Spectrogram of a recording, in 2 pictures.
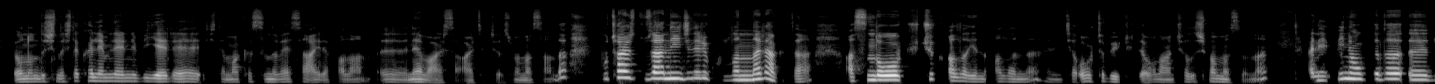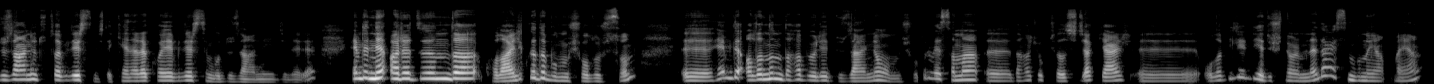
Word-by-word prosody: onun 135 +2 -8
dışında, 140 0 -10
işte, 145 +5 -13
kalemlerini 155 -3 -8
bir 150 - -14
yere, 135 -2 -5
işte, 120 - -24
makasını 120 +1 -15
vs. - - -19 0.4
falan, - - -19
ııı, 115 -2 -15
ne 120 0 -7
varsa - - -14
artık - - -20
çalışma - - -24
masanda. 105 - -14 0.3
Bu 265 - -12
tarz 310 +2 +6
düzenleyicileri 275 +2 +4
kullanarak 210 +5 0
da - - -11 0.3
aslında 210 0 +3
o 210 0 +11
küçük 245 +2 -9
alayın 140 -6 -7
alanı, 130 - -16
hani, 115 -3 -27
ça - - -17
orta 145 +1 -12
büyüklükte 125 -2 -13
olan 110 -1 -14
çalışma 140 - -14
masanı, 120 -5 -15 0.4
hani, 190 +1 -5
bir 260 - +1
noktada, 255 -1 +3
ııı, 215 -2 -1
düzenli 225 +3 -1
tutabilirsin. 210 -7 -1
İşte, 125 - -18
kenara 165 +1 -4
koyabilirsin 180 -2 -5
bu 135 0 -15
düzenleyicileri. 120 - -16 0.3
Hem 270 0 +2
de 280 -2 +9
ne 295 +4 +11
aradığında 270 +1 +5
kolaylıkla 170 - 0
da 285 -8 -1
bulmuş 170 -3 -11
olursun. 150 - -8 0.5
Eee, 175 0 -3
hem 290 +2 -5
de 305 - +1
alanın 235 +4 0
daha 215 0 -8
böyle 190 -2 -7
düzenli 150 +4 -7
olmuş 140 -9 -12
olur 295 -2 -20
ve 260 - -6
sana, 215 -2 -2
ııı, 160 -1 -11
daha 190 +4 -16
çok 205 -1 -18
çalışacak 160 +5 -8
yer, 180 +3 -2
eee, 150 0 -16
olabilir 275 - -13
diye 220 -7 -5
düşünüyorum. 170 -2 -12
Ne 190 - -6
dersin 345 - -8
bunu 175 -1 -11
yapmaya? 160 - -13
180 Hz, 160 wpm, -21 LUFS, 140-235 Hz, 0.5 s, o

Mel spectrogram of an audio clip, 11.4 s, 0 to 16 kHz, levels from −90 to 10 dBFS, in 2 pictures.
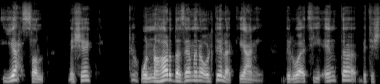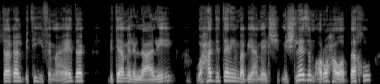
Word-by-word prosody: يحصل 200 - +4 0.4
مشاكل، 185 0 -3 0.7
والنهاردة 145 +10 +5
زي 175 +5 +2
ما 180 - -1
أنا 180 - 0
قُلت 140 +8 -2
لَك، 195 -9 0
يعني 110 -9 -1 0.3
دلوقتي 130 +2 -1
أنت 185 +3 -2
بتشتغل 145 +2 -1
بتيجي 145 -5 -12
في - - -8
ميعادك، 155 +11 0 0.3
بتعمل 135 -2 +1
اللي 110 -1 -1
عليك 120 - -3 0.3
وحد 170 -1 0
تاني 165 -2 +1
ما - - +1
بيعملش، 115 -2 -5
مش 125 +7 -4
لازم 210 +1 +1
أروح - - +2
أوبّخه 195 - +2
155 Hz, 135 wpm, -23 LUFS, 130-185 Hz, 0.7 s, والنهاردة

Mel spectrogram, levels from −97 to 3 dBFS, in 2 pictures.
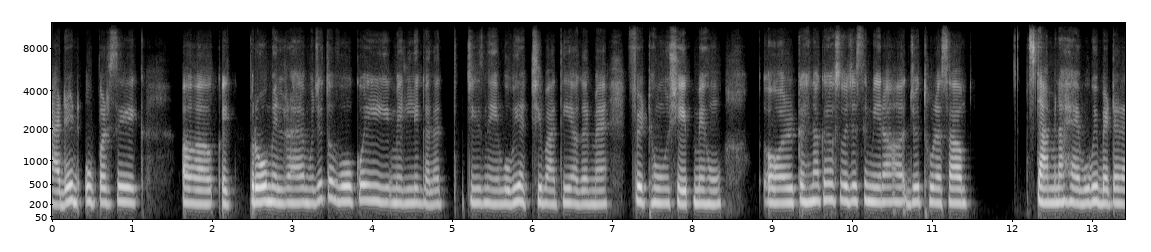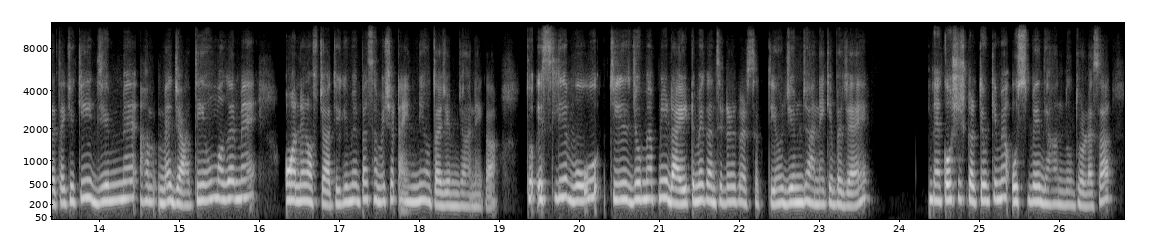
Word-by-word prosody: Added 215 +4 +3
ऊपर 225 -2 0
से 225 +2 +2
एक 220 0 -5 0.5
अ, 205 -2 +1
एक 195 -1 -2 0.2
प्रो 230 0 +8
मिल 220 -2 +3
रहा 215 -1 -1
है 215 - -1
मुझे 215 +3 -2
तो 285 - +1
वो 235 -2 +4
कोई 245 -2 +1
मेरे 215 -1 -2
लिए 215 +1 -1
गलत 200 0 -5 0.3
चीज़ 215 -2 -2
नहीं 210 -1 -1
है। 200 - -3
वो 205 0 0
भी 225 - +3
अच्छी 225 0 -1
बात 200 -1 -4
ही 215 - +2
है 210 - -2
अगर 200 0 -2
मैं 200 0 -3 0.3
फिट 225 -3 +3
हूँ, 215 -1 +1
शेप 205 -2 +1
में 205 0 +1
हूँ। 200 0 -1 0.5
और 215 0 +2
कहीं 230 -2 +3
न 240 0 +3
कहीं 255 +1 0
उस 250 0 -3
वजह 240 0 +2
से 240 +1 -3
मेरा 230 0 +1
जो 225 +1 +1
थोड़ा-सा 215 -1 +2 0.9
स्टैमिना 220 -2 +4
है 225 -2 +1
वो 210 +1 +1
भी 230 +1 +5
बेटर 210 0 +1
रहता 205 0 -1
है। - - -3
क्योंकि 260 +6 -1
जिम 235 +3 +2
में 275 +1 0
हम 235 -1 -3
मैं 230 +3 +2
जाती 200 +4 -1
हूँ 255 +2 -1
मगर 275 0 +1
मैं 290 - -4 0.4
ऑन 255 -1 +5
एंड 245 0 +2
ऑफ 230 0 -2
जाती 200 -1 -3
हूँ - - -3
क्योंकि 225 - -1
मेरे 245 -1 0
पास 265 +1 -5
हमेशा 235 +1 -2
टाइम 235 -2 -1
नहीं 240 +2 +2
होता 210 -6 -1
जिम 180 0 -3
जाने 170 -1 -8
का। - - -10 0.4
तो 275 -1 -3
इसलिए 275 +3 0
वो 240 +3 +1
चीज़ 260 -2 +1
जो 265 +3 +2
मैं 265 +1 +2
अपनी 280 +1 -1
डाइट 210 0 +3
में 245 +1 +2
कंसीडर 230 -1 -1
कर 225 -2 -4
सकती 205 0 -8
हूँ 210 +2 0
जिम 220 +2 +3
जाने 205 -4 -1
के 215 0 -4
बजाय 180 +7 -3 0.8
मैं 250 -1 +1
कोशिश 255 +1 +2
करती 245 -1 +1
हूँ 245 - +1
कि 265 - -3
मैं 275 +2 +2
उसमें 230 0 +1
ध्यान 200 -2 -4
दूँ 190 0 -7
थोड़ा-सा। 185 +7 -4
225 Hz, 225 wpm, -22 LUFS, 210-240 Hz, 0.9 s, प्रो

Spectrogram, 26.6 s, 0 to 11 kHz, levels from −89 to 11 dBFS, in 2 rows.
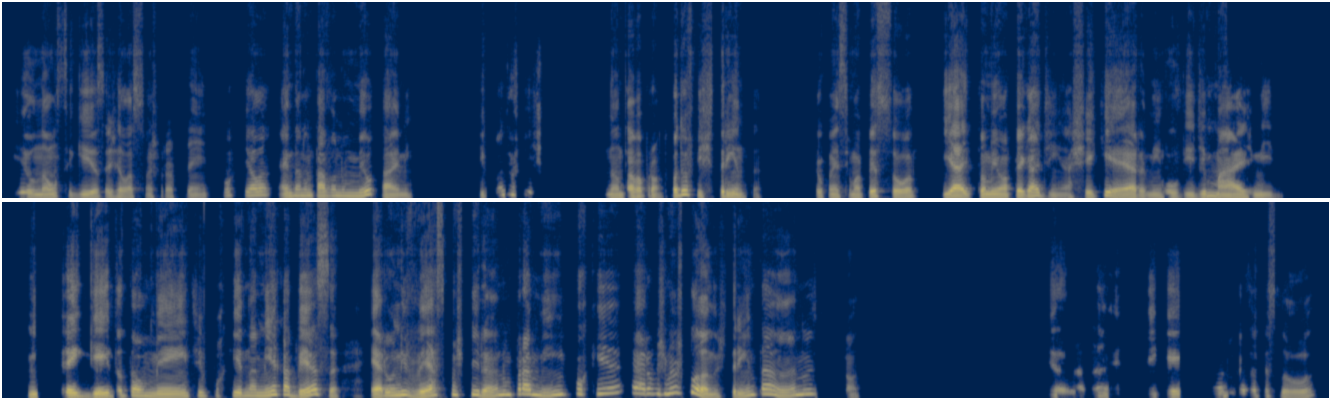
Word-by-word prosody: eu 115 -1 -4
não 120 +3 -2
segui 125 -4 -6
essas 120 -2 -7
relações 110 -2 -9
para 105 0 -14
frente, 115 +5 -12
porque 185 +1 -12
ela 195 +1 -1
ainda 160 +4 -2
não 175 - -2
estava 160 0 -1
no 170 -1 -2
meu 165 +8 +1
timing. 110 - -5 0.7
E - - -10
quando 215 +3 -11
eu 220 - -2
fiz 370 - -18 0.7
não 125 0 -4
estava 130 +2 0
pronto. 110 - -8
Quando 170 - +4
eu 240 - +5
fiz 145 - -10
30, 135 -5 -2 0.5
eu 115 - -7
conheci 120 -1 -8
uma 120 0 -5
pessoa, 135 -2 0 0.3
e 140 - +4
aí 140 -2 +6
tomei 135 0 +1
uma 140 - +1
pegadinha, 140 - 0
achei 120 +2 -5
que 180 +9 +1
era, 115 0 +1
me 105 +1 -7
envolvi 110 -1 -7
demais, 115 -4 -1
me 110 0 -6 0.8
me 130 - +3 0.3
entreguei 155 -1 +5
totalmente 155 -1 +1
porque 170 +1 -2
na 175 +1 0
minha 180 +7 +3
cabeça 185 - +3 0.3
era 140 +6 +6
o - - +4
universo 190 -2 +4
conspirando 220 -3 +2
para 260 0 +3
mim, 215 +4 +1
porque 275 +5 -3
eram 280 -2 -1
os 265 -1 -5
meus 305 +4 0
planos, 135 - +4
30 190 - -1
anos, 230 +3 0 0.3
pronto. - - -16 1.9
Exatamente. - - -11 0.3
Fiquei 140 +1 -4 0.3
com 155 0 -10 0.2
essa 160 - -10
pessoa 120 - -7
150 Hz, 155 wpm, -23 LUFS, 125-190 Hz, 1.9 s, aí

